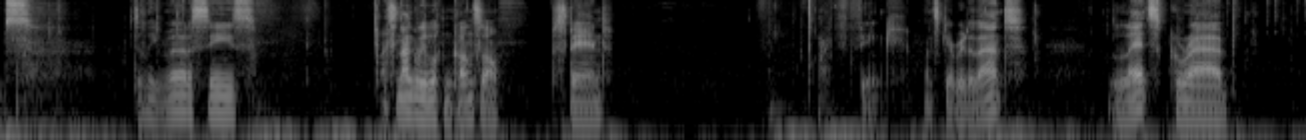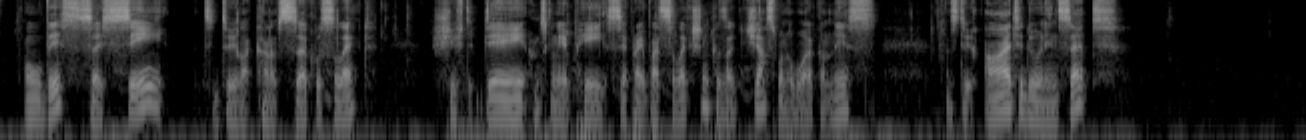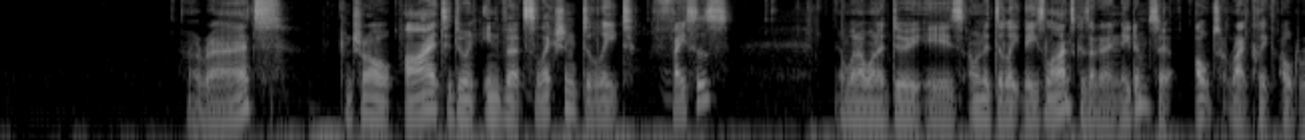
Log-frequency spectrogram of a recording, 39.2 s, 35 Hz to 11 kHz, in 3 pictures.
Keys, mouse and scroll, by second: 1.5 Delete, 1.9 shift+middle click, 2.2 Tab, 2.6-9.4 middle drag, 9.4 Delete, 10.2 right click, 10.4 Tab, 11.6 click, 12.4 alt+right click, 12.8 right click, 13.1 shift+right click, 14.3 c, 16.7 middle click, 17.5 shift+d, 19.2 p, 19.4 middle click, 19.8 Tab, 20.0 right click, 20.2 Tab, 20.4 middle click, 21.4 a, 32.8 Delete, 33.9 click, 34.2-38.1 shift+middle drag, 38.1 alt+right click, 38.8-39.1 alt+shift+right drag.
